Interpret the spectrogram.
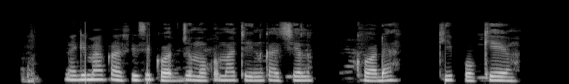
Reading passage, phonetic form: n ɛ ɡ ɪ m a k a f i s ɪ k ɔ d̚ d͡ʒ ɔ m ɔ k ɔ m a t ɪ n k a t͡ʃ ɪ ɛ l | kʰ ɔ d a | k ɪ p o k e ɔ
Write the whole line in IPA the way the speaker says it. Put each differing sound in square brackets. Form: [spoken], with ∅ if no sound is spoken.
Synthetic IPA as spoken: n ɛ ɡ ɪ m a k a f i s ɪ k ɔ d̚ d͡ʒ ɔ m ɔ k ɔ m a t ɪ n k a t͡ʃ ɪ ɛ l | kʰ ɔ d a | k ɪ p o k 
